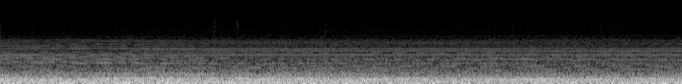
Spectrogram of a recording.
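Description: Cabin of an Airbus A320-214 at takeoff thrust through the takeoff run and liftoff, heard from a window seat over the wing: its CFM56-5B turbofan engines give a steady, loud roar with a low hum.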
